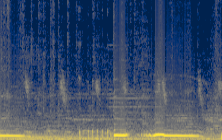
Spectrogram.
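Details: Barbary dove, or puter, with soft level coos and a brief rising-falling note amid quiet room noise.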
